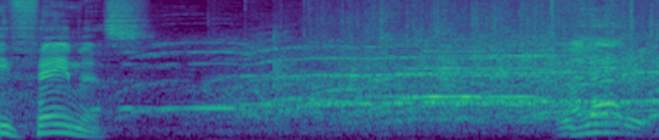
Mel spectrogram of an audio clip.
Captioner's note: cheers and applause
